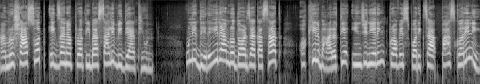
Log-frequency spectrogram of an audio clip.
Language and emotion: Nepali, happy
